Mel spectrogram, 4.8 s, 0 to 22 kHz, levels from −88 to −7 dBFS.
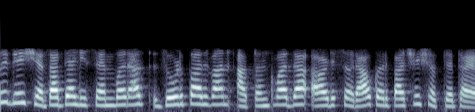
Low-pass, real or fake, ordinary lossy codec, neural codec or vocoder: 3.6 kHz; fake; none; codec, 16 kHz, 0.8 kbps, ZipCodec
